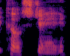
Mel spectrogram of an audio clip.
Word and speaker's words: Kosechi: by the pronunciation, but we say Kosechi, but it's actually Kosche. No, Kosechi just seems more death god-y. Yeah. Somehow. Yeah, somehow. Kosechi. Like, you usually think of, I guess for me, I think of, like, gods, like, having longer names. So, yeah. Kosechi, 3 syllables versus Kosche. So, that's how it's actually pronounced, but, so, apologies.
